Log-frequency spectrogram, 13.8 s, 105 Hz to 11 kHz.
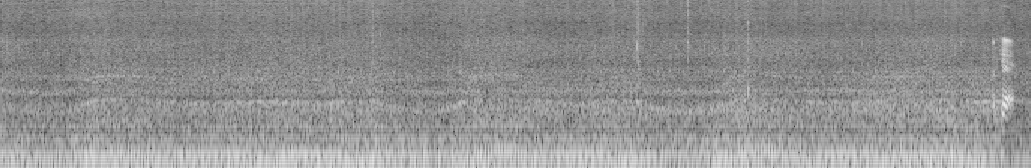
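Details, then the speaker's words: Nissan R33 Skyline idle, lumpy and uneven with a deep irregular chuff; cylinders four and five still dead after a coil pack swap, so the coil pack is good; misfire. "so it's still four and five that are gone which means that the coil pack right there is good and i'm assuming that that one there is good"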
